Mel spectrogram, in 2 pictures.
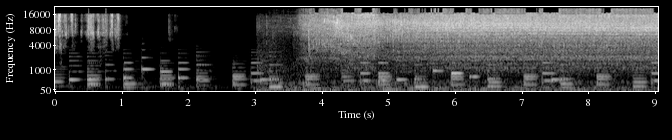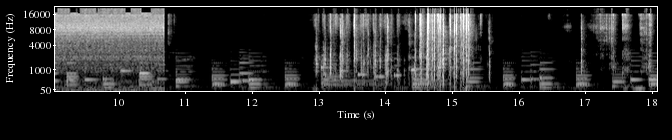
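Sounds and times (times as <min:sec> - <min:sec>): loud sizzling hiss: 0:03.0 - 0:10.7.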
